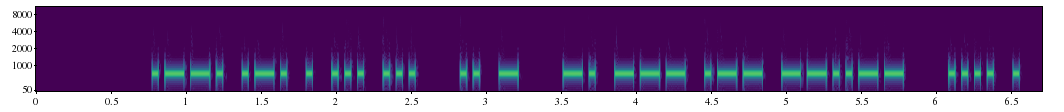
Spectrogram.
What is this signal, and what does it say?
Morse code, heard as a keyed tone, about 28 wpm, 700 Hz. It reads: PRESS IT NOW, HE
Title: Sentences from Top 1000 Words - Review Part 1 - 28wpm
